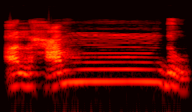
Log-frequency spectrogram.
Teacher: যেমন আলহামদু, যাদের গুণা করতে আপনি ধরে রাখতে হবে চাপ দিয়া, আলহামদু, কারণ মিম হচ্ছে ঠোঁটের শুকনা জায়গা, দাল হচ্ছে জিহ্বার আগা, সামনের উপর দুই দাঁত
